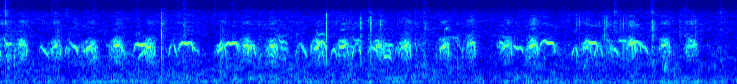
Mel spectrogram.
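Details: A group of ducks at a lake calls in quick runs of short honking notes, bursts of several calls separated by brief gaps, many birds overlapping in a lively chorus.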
